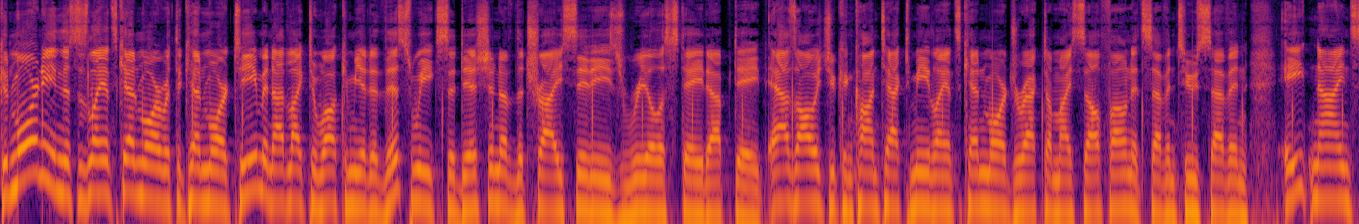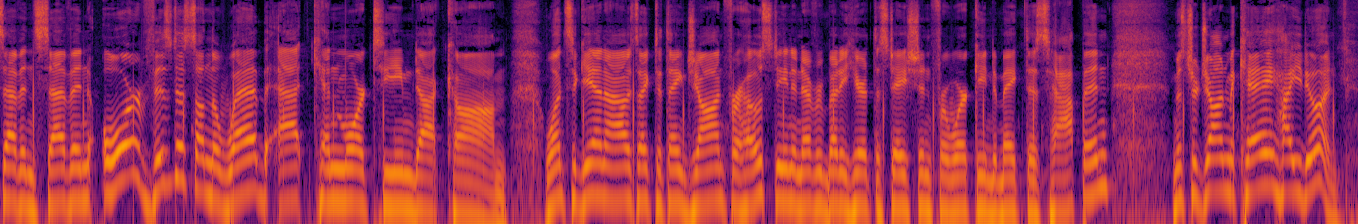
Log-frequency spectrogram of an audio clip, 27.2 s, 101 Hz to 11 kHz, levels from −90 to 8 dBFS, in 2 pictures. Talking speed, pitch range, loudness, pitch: 170 wpm, 130-165 Hz, -19 LUFS, 150 Hz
